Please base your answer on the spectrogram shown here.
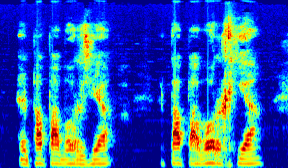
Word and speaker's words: Borgia: papa borgia el papa borgia como queramos pronunciarlo Borja en castellano que es el papá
